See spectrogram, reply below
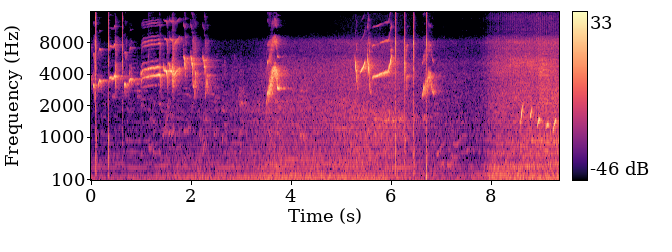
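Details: Oriental magpie-robin (chòe than) singing a duel against rivals in the forest: bright, varied whistled phrases with quick upslurs and trills, in bursts separated by short pauses, with sharp clicking noises between some phrases.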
